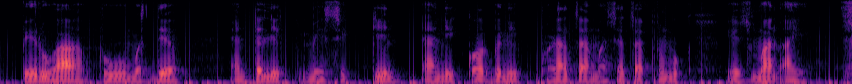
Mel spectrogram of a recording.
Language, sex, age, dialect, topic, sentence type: Marathi, male, 51-55, Varhadi, agriculture, statement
